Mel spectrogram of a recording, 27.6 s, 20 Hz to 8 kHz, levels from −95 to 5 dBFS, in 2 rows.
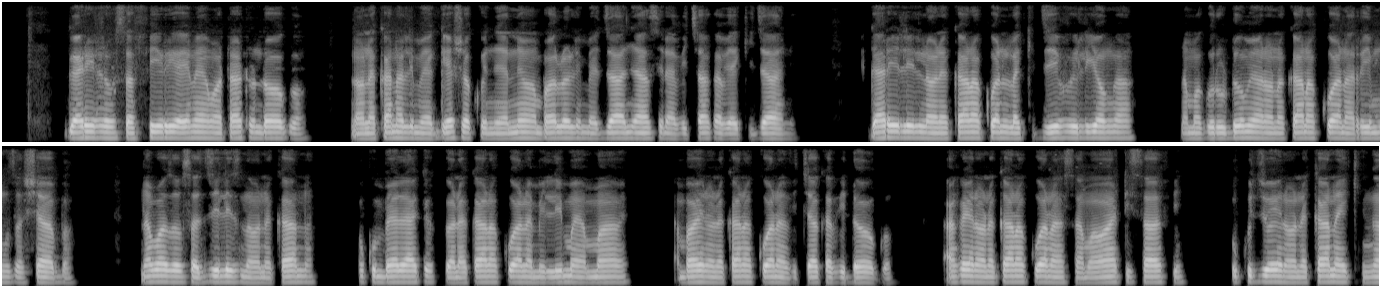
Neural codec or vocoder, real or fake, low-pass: none; real; 7.2 kHz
